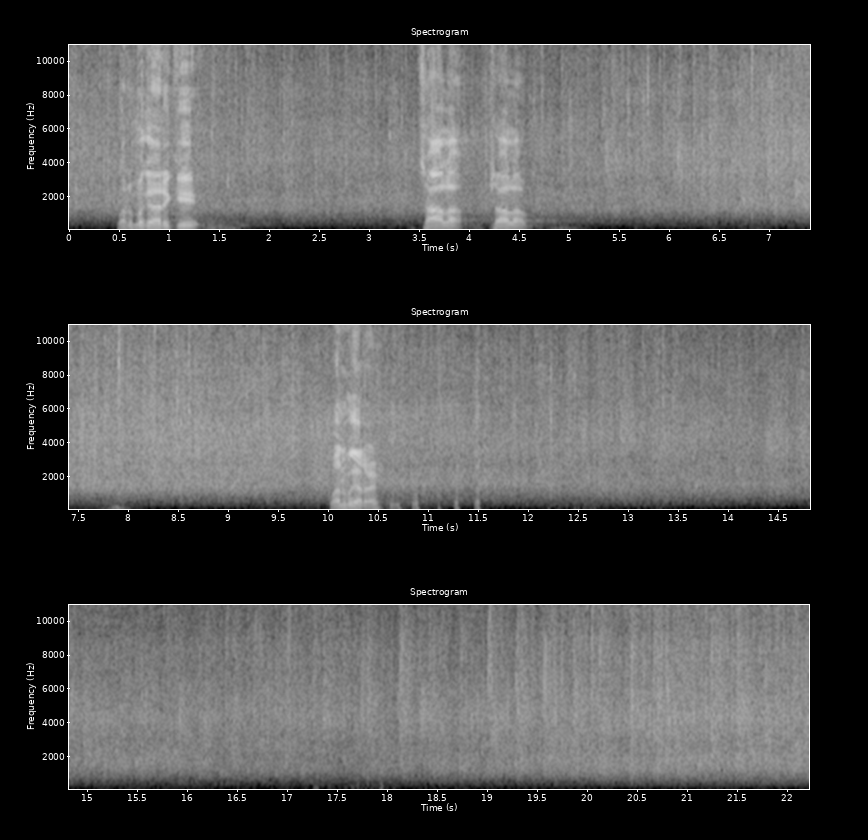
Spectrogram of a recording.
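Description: A crowd murmurs and cheers in the background.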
